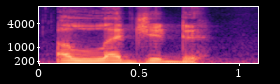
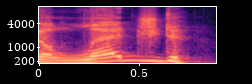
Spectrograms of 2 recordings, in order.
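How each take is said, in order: First: The word ends in an extra id syllable. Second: The word ends in a plain d sound. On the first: "or do you like pronouncing the id?" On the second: "Is it alleged"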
